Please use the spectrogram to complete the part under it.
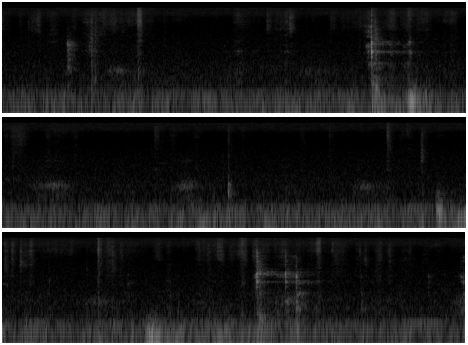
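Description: Yarn rustles softly as a crochet hook pulls loops through.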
